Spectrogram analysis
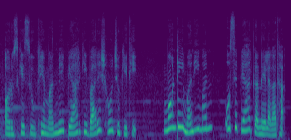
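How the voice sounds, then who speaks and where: Woman storyteller, high voice, really animated intonation, reading a moral story w/ music under it. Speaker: story narrator. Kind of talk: scripted Hindi moral story narration.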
